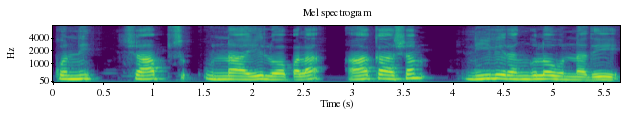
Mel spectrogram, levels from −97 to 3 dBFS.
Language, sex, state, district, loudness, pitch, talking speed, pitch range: Telugu, male, Andhra Pradesh, Sri Satya Sai, -13 LUFS, 185 Hz, 75 wpm, 165-195 Hz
